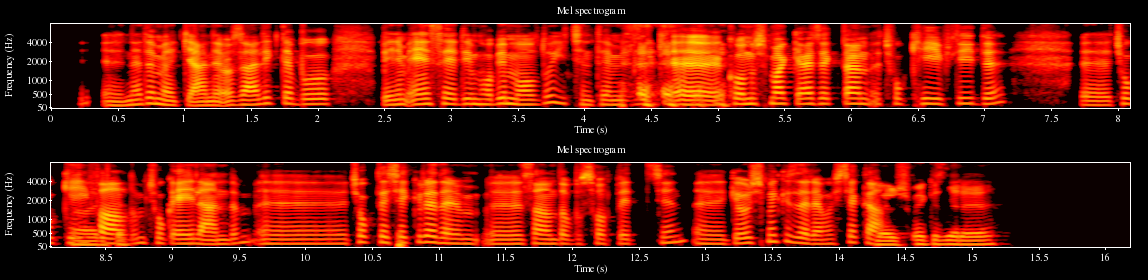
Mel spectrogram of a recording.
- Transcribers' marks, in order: laugh
- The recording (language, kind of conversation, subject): Turkish, podcast, Haftalık temizlik planını nasıl oluşturuyorsun?
- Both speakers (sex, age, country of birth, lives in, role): female, 30-34, Turkey, Germany, guest; male, 30-34, Turkey, Sweden, host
